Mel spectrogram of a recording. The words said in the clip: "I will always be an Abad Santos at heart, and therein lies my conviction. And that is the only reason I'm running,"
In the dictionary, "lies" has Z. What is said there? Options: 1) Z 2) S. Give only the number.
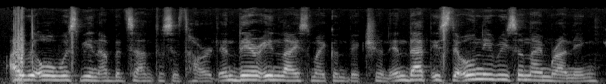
2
